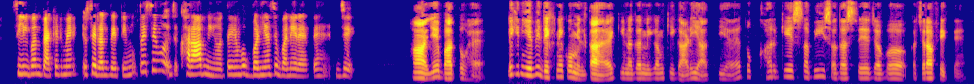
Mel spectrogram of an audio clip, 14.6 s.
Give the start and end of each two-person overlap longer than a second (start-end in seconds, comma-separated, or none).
none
